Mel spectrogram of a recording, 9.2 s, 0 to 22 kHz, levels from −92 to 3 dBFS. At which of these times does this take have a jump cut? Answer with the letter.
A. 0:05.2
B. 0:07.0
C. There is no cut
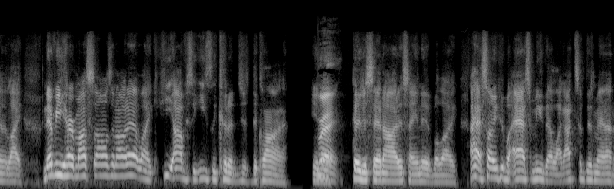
B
